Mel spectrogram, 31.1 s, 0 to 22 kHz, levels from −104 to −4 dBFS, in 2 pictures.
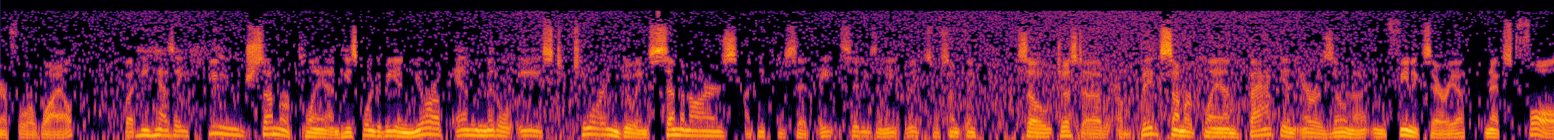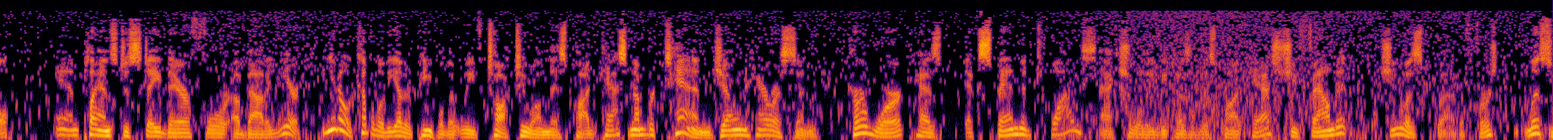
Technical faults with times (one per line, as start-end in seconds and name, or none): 0.00-31.07 overdone noise removal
